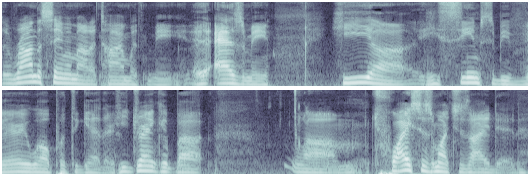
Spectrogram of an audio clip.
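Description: Fairly slow and lively in intonation, a man talks at a medium pitch. It is a plain, everyday voice. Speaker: podcast co-host in recovery. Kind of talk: casual conversation.

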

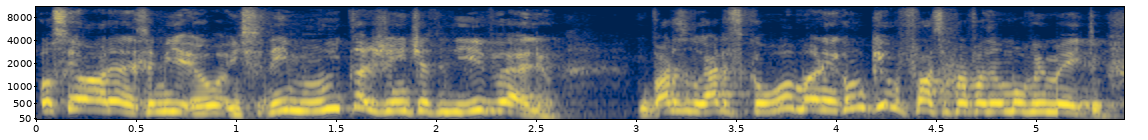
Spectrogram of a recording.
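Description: This man talks at a very fast pace with an extremely high pitch and lively intonation. His loudness stays very even, and there is noticeable background noise. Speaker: breakdancer. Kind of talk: casual chat.

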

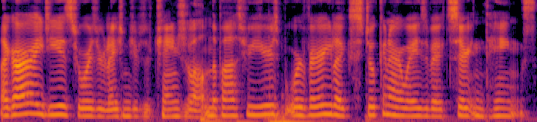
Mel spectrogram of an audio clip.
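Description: Speaking very fast with hardly any pauses, a woman with an Irish accent keeps her medium-pitched voice at a fairly even intonation. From Ireland. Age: 20s. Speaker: podcast guest. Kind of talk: casual chat.

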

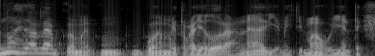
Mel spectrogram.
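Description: With lively intonation, a male speaker delivers his words at a fairly quick pace. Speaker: radio host and producer. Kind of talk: talk radio commentary. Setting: radio studio. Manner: animated.

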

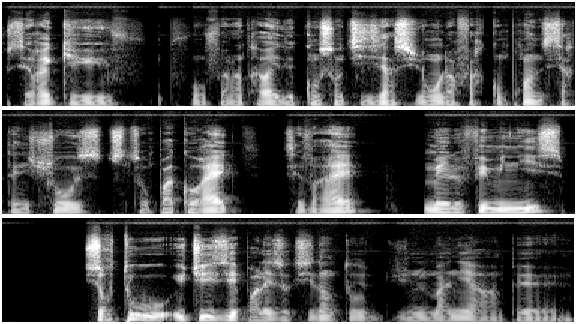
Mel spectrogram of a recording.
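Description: On a very clean recording with a silent background, a man speaks at a moderate pace in a very deep, low pitch with fairly even intonation. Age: 20s. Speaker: engineering student, debate participant. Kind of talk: casual debate.

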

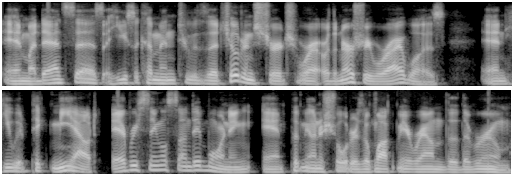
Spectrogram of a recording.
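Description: Speaking at a fairly quick pace with hardly any pauses, a man with a fairly low pitch and vocal fry makes very wide pitch swings against a quiet background. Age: 30s. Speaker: podcast host interviewing voice actors. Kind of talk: casual chat. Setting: remote call over the internet.

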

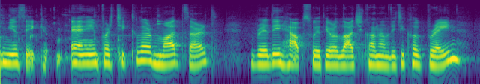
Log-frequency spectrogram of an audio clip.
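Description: Fairly low in pitch, a woman speaks with an ordinary speaking voice at a moderate pace and fairly even intonation. The recording is very clean, with a silent background. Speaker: podcast host. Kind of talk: casual chat.

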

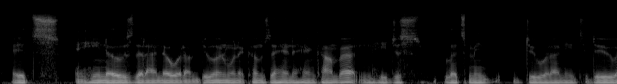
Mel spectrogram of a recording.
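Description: Very deep, low male voice with a dark, mellow tone, monotone, flat intonation, an American accent and a moderate pace on a very clean recording with a silent background. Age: 30s. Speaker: MMA fighter and police officer. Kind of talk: interview.

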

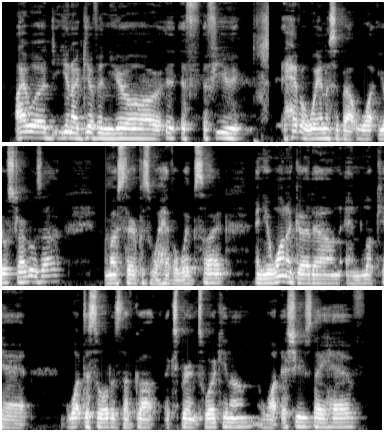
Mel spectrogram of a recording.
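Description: The voice has a New Zealand accent and a dark, mellow tone. Its intonation stays fairly even. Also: man, fairly low pitch for a man, moderate pace. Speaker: licensed clinical social worker, therapist. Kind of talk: interview.

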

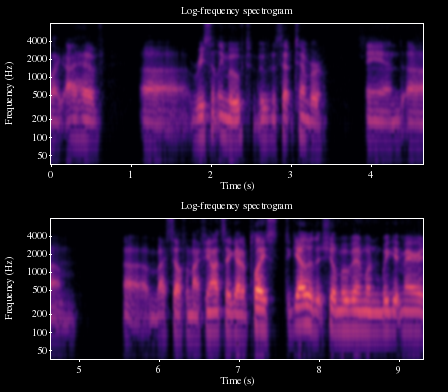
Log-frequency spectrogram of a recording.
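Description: Speaking in a Southern US accent, a man uses fairly low pitch, fairly even intonation and a moderate pace, recorded very cleanly against a silent background. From US South, upstate South Carolina. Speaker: worship pastor. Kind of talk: casual interview.

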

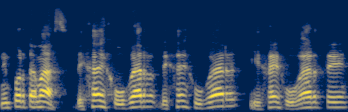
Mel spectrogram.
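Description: A man speaks with a high pitch at a moderate pace. His intonation is lively. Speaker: film director. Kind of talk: casual interview chat.

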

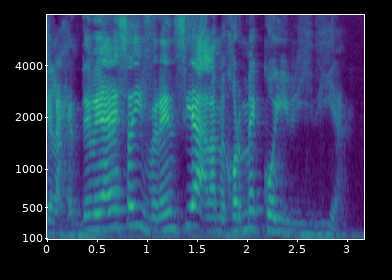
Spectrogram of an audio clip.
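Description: Over noticeable background noise, a man with a high voice talks in a raised, projected way. He moves at a fairly quick pace with lively intonation. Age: 30s. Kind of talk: casual chat.

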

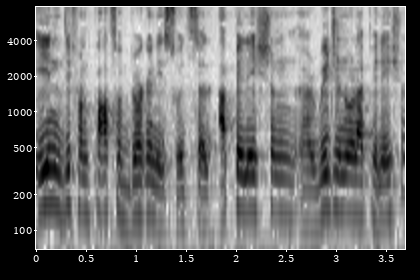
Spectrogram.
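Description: Speaking with a French accent, a man uses a fairly high pitch and fairly even intonation. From France, Loire Valley. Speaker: wine company sales director. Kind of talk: interview with wine tasting.

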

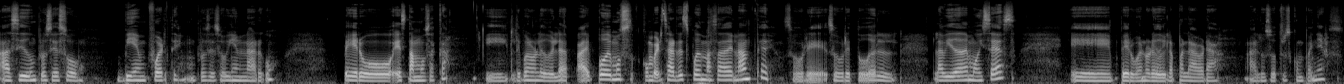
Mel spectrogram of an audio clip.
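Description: A woman speaks with a Costa Rican accent at a moderate pace. Her pitch is medium, with ordinary pitch variation. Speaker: bereaved mother. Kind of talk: testimony.

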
